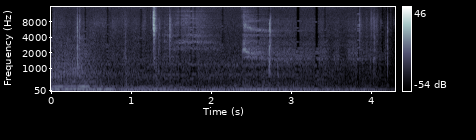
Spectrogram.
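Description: Steady low background hum with a few faint clicks, fading away toward the end.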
